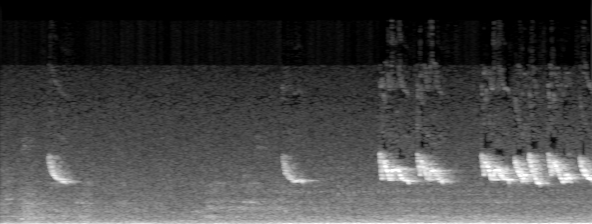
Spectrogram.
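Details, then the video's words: Caged decoy white-eye used for bird trapping, singing in the líu style: sharp, high, downslurred chirps, spaced at first, then quickening into a rapid run of overlapping notes over a steady low hum. "Khuyên mồi líu cực hay - Mata puteh bird singing"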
